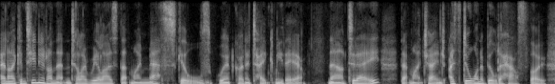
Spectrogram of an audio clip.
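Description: A woman with an Australian accent talks at a moderate pace with a very deep, low pitch and lively intonation. Her loudness stays very even, and the sound is dry and close with no echo. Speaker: executive and career coach, podcast co-host. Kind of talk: casual chat. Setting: studio.

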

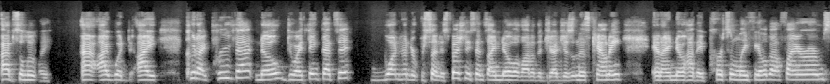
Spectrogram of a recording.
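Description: A woman talks at a fairly quick pace in an ordinary speaking voice, fairly high, with ordinary pitch variation. The sound is dry and close, with no echo. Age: 40s. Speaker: gun rights advocate and abuse survivor. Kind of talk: podcast interview.

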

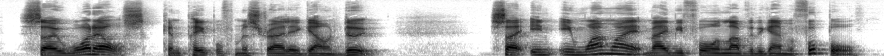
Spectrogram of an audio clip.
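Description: A man's plain, everyday voice at a fairly quick pace, lively intonation, very clean recording with a silent background. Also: fairly high pitch for a man. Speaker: podcast host. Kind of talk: interview conversation.

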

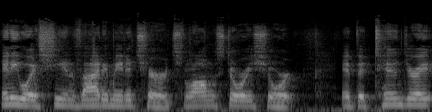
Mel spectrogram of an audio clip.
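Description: A man speaks in an animated way with an American accent, his pitch fairly high for a man. He keeps a moderate pace against a quiet background. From US Midwest, Ohio. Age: 60s. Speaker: testimony-giving guest. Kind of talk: testimony. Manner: animated, humorous.

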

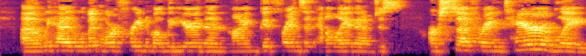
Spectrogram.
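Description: A woman of medium pitch speaks with hardly any pauses. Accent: American. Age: 50s. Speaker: former professional boxer and TV gladiator. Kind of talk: casual interview chat. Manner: animated.

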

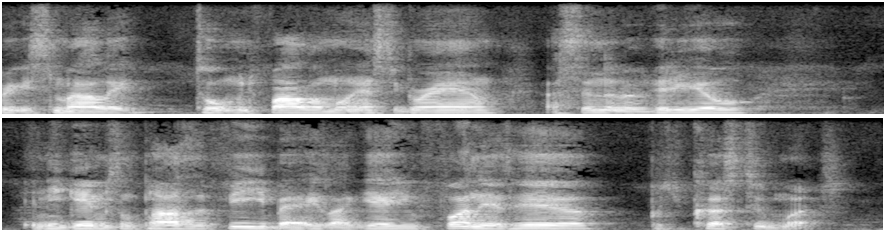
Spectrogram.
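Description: His delivery is monotone and flat, with a fairly low pitch. The man rattles along at a very fast clip. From Virginia, Portsmouth area. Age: 30s. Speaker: comedian. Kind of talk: casual chat.

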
